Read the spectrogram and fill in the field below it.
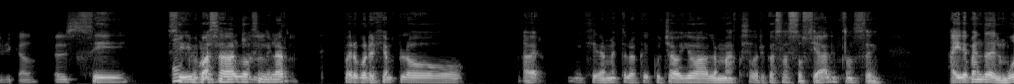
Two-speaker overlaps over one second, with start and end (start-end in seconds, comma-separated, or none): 1.7-3.0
